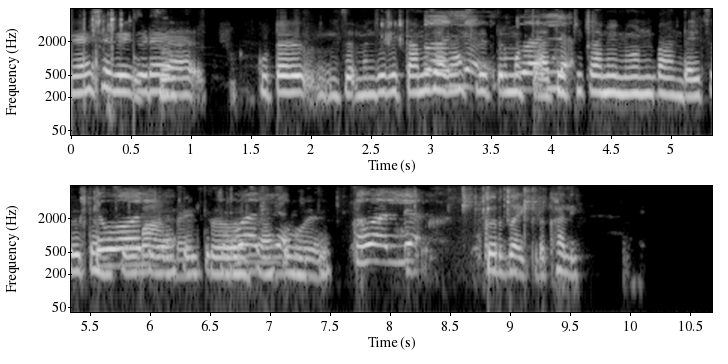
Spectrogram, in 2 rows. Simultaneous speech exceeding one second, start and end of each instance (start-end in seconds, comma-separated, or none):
5.9-7.4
